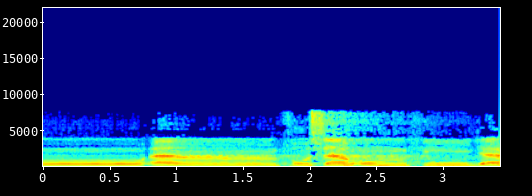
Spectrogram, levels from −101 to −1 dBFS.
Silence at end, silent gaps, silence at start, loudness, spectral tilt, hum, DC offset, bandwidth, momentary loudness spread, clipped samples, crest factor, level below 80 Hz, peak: 0 s; none; 0 s; -30 LUFS; -2.5 dB/octave; none; under 0.1%; 8 kHz; 9 LU; under 0.1%; 16 dB; -72 dBFS; -14 dBFS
